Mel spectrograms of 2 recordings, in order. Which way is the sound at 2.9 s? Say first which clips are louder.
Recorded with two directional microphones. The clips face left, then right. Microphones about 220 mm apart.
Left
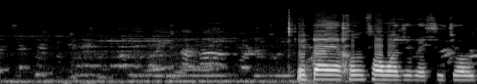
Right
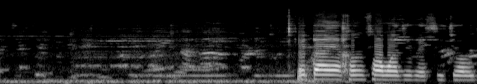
Left 2 dB; 15° left (ahead or behind).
